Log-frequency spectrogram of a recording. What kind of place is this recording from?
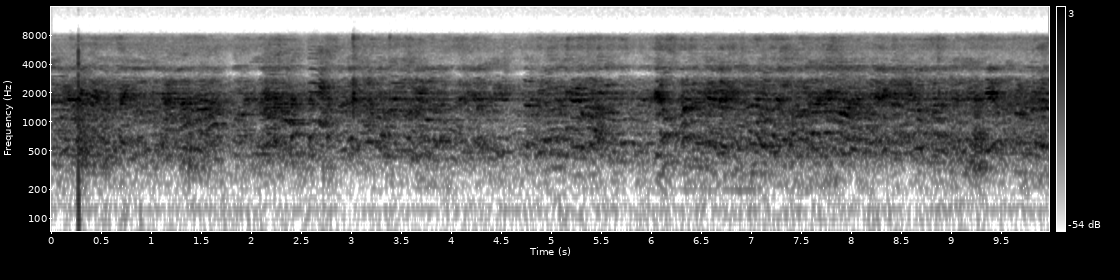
crowded indoor space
